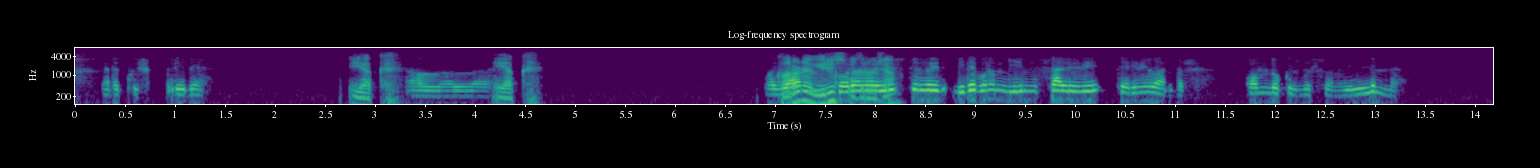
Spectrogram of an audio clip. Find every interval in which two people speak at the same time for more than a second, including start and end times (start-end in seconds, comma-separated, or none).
7.0-8.2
